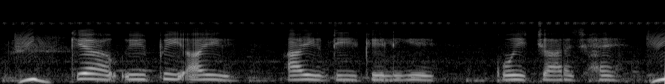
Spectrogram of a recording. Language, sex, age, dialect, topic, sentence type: Hindi, female, 18-24, Awadhi Bundeli, banking, question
